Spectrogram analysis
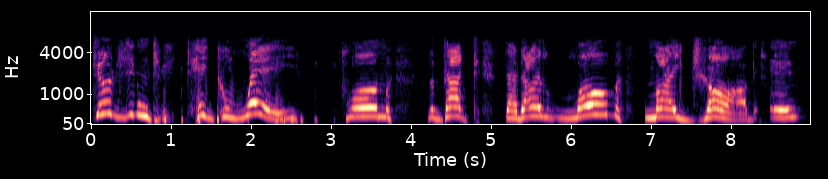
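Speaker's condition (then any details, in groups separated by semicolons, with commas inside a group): Cerebral palsy, mild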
